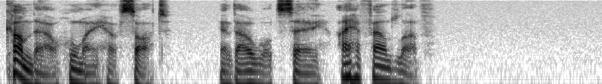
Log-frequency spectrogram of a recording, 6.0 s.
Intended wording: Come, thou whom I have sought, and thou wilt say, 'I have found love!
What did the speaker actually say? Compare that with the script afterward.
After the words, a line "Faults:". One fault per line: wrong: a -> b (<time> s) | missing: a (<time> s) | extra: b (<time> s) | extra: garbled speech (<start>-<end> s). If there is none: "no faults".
Come, thou whom I have sought, and thou wilt say, 'I have found love!
Faults:
no faults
